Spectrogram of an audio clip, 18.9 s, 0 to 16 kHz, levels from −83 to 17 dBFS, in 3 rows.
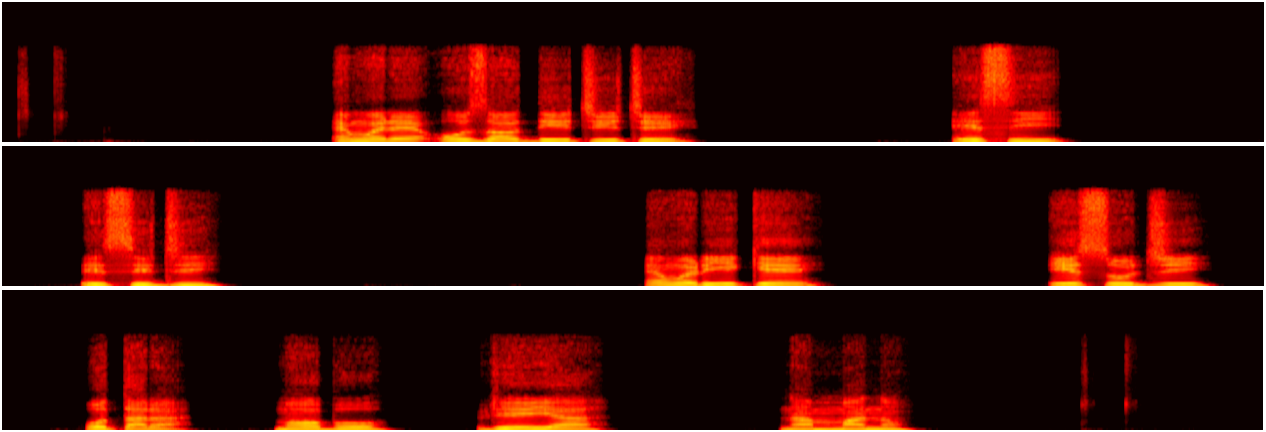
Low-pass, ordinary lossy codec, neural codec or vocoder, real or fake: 10.8 kHz; none; codec, 24 kHz, 0.5 kbps, DualCodec; fake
